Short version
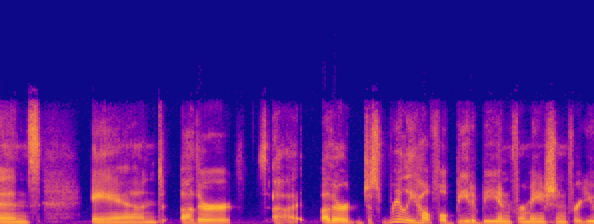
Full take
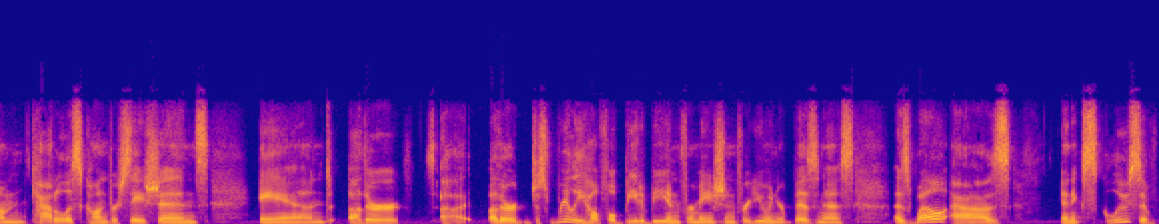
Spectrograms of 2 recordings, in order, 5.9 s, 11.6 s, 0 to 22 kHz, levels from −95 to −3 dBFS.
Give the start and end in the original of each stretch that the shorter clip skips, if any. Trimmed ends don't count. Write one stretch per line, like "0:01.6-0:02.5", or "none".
none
